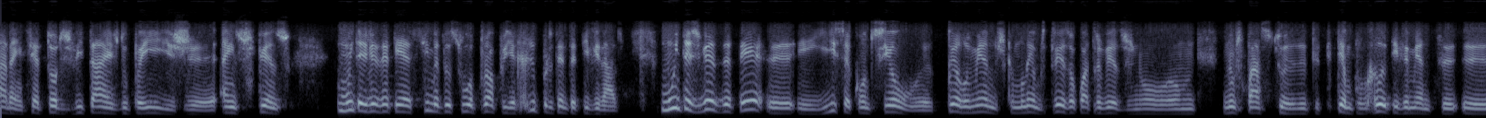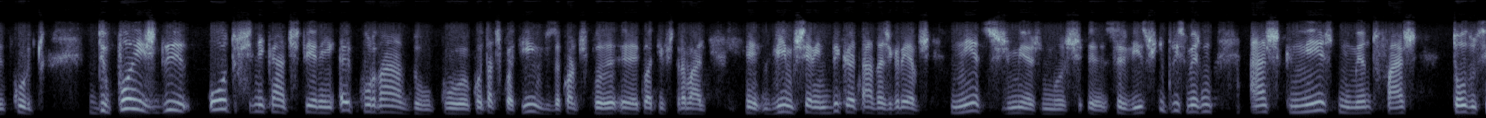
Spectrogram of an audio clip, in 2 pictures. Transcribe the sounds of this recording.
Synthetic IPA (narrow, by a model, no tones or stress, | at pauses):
aɾɐ̃j̃sɛt̪oɾʒvit̪ajʒðupɐiʃɛɐ̃j̃su̥ʃpẽsu̥mũj̃t̪ɐʒvezzɐt̪ɛɐsimɐðɐsuɐpɾɔpɾiɐʁɨpɾɨzẽnt̪ɐt̪iviða̰ð | mũj̃t̪ɐʒvezɨzɐt̪ɛʔɛiisuɐkõnt̪sewɛpɨlˠumenuʃkɨmlˠẽmbɾut̪ɾezokwat̪ɾuvezɨʒnu | nũʃpasuɨɨt̪ẽmpuʁɨlˠɐt̪ivɐmẽnt̪ɨɛkuɾt̪u̥d̪ɨpojʒðɨ | owt̪ɾu̥ʃsĩnd̪ikat̪u̥ʃt̪eɾɐ̃j̃ʔɐkuɾðaðukokõnt̪at̪uʃkulˠɛt̪ivuzɐkɔɾðuʃkkulˠɛt̪ivuʒd̪ɨt̪ɾɐβaʎuɛvimuʃseɾɐ̃j̃d̪ɨkɾɨt̪aðɐʒɣɾɛvʃ | nesɨʒmeʒmuʃɛsɨɾvisu̥ʃipɔɾisumeʒmuaʃu̥kɨneʃt̪mumẽnt̪u̥faʃ | t̪oðuːs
